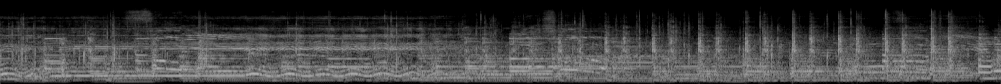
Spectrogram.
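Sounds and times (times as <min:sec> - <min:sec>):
electric guitar melody: 0:00.0 - 0:10.0.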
